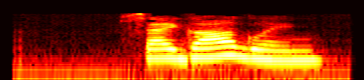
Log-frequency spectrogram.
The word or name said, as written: sigoggling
